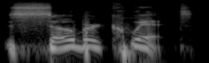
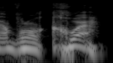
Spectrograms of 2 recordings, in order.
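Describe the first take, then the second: First: It is pronounced like English 'sober quit'. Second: It is pronounced with a French-style accent. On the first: "He'd say" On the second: "I said it with the French accent on purpose"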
